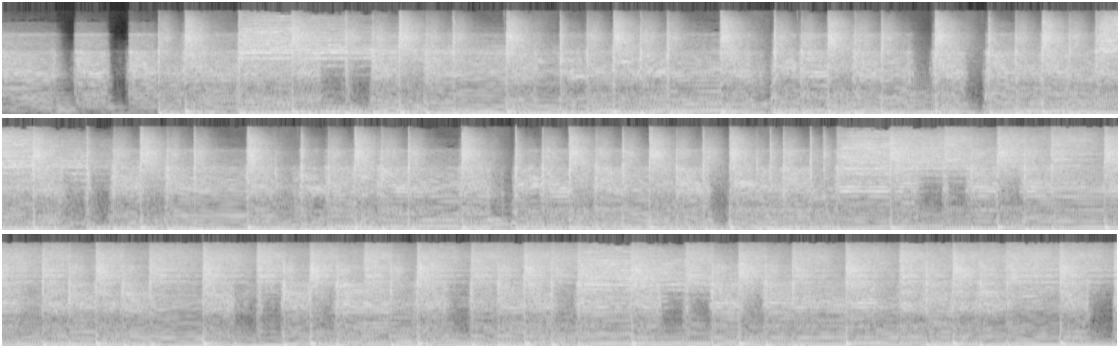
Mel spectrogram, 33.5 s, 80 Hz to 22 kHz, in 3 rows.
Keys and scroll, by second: 4.8 ctrl+z, 6.7 space, 7.2 ctrl+z, 9.3 ctrl+z, 13.8 space, 15.9 ctrl+z, 18.3 space, 27.9 ctrl+z, 28.5 ctrl+z.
